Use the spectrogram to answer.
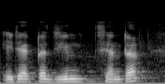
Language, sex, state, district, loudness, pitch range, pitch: Bengali, male, Tripura, West Tripura, -18 LUFS, 125-135 Hz, 130 Hz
